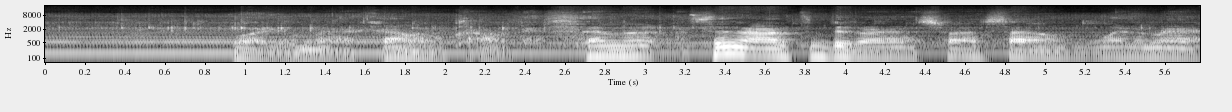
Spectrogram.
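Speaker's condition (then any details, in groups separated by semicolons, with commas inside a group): Brain injury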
